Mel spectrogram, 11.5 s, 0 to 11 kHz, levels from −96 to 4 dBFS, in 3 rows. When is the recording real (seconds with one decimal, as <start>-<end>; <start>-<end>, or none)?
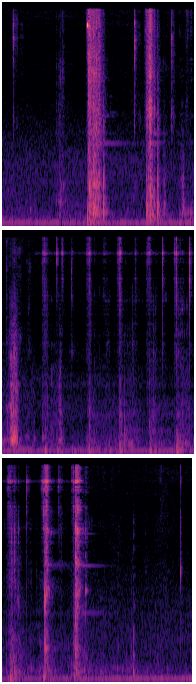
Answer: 0.0-4.5; 9.3-11.5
